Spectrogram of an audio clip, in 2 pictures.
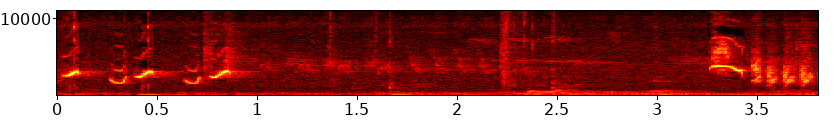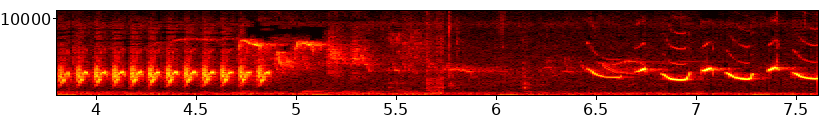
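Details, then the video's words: Common iora, called cipoh or sirtu, singing to lure rivals into fights: a few looped whistles, a pause, a long rattling trill of rapid pulses, then more looping whistled notes; soft background hum. "Kicau burung sirtu/cipoh gacor cocok untuk pancingan lawan tarung"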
